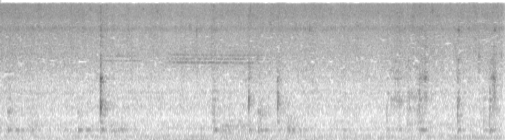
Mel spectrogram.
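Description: Coconut-and-garlic paste with curry leaves sizzling in hot oil in a non-stick kadhai while a steel spoon stirs it, with a few clicks of the spoon against the pan, the clearest about a second in.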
